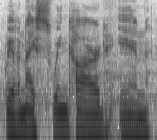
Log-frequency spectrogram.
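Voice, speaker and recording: A man's voice: mid-range voice, level tone, unhurried, noisy background. A chatty, upbeat man hosting casual gameplay commentary with frequent fillers, a little congested from a cold. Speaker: gaming channel host.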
